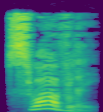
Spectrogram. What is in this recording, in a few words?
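"suavely", British English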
